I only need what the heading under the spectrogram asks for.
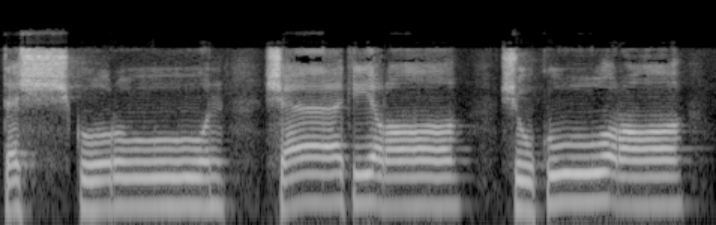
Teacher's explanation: الشين تخرج من وسط اللسان مع وسط الحنك الأعلى كما نرى، ولكن يبقى المخرج مفتوحا. · Term: مخرج الشين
